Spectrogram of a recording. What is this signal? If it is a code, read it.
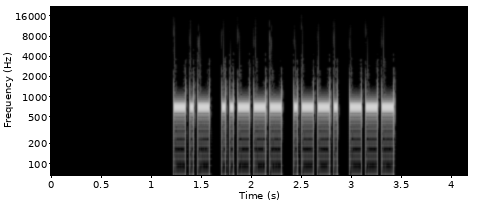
Morse code, heard as a keyed tone, about 30 wpm, 700 Hz. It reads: K2PO
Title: Call Signs - 30wpm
